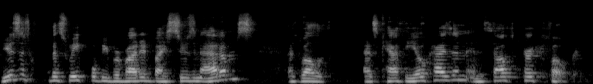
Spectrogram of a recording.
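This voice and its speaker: A man with a fairly high-pitched voice welcomes people to a church service. He speaks as a worship associate, stumbling a little over names and words. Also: normal speed.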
